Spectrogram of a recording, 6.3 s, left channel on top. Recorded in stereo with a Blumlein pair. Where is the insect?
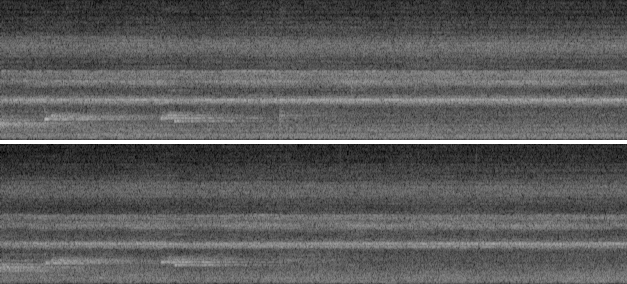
30° left, 1.1 m.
